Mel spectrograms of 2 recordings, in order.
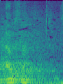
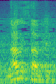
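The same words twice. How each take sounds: First: Another subject breathed out with no voice, much softer; whispered. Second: Another subject tossed off louder through a laugh. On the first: Dropping the joke about his wife, he whispers it away. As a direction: let it fade to a whisper. Drops topic, fading to whisper. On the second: Joking about his wife, he laughs louder as he drops it. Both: Real, not acted.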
